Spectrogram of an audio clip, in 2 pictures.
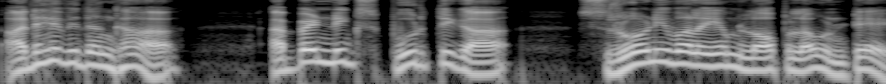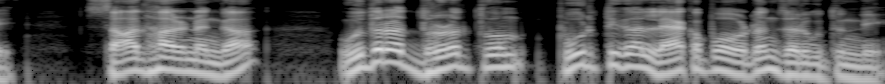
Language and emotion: Telugu, neutral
